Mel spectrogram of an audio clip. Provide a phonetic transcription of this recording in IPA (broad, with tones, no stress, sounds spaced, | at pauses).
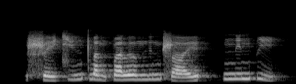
ʂ e˨˩ ɪ̯ t͡ɕ y˧˥ n t̪ w a˥˩ n p ä˥ l ɤ˥ n̪ y˥ n ʂ a˨˩˦ ɪ̯ | n̪ i˥ n p i˥˩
